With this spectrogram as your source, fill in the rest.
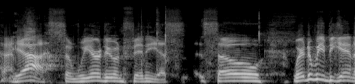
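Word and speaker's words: Phinehas: That H is very important there.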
